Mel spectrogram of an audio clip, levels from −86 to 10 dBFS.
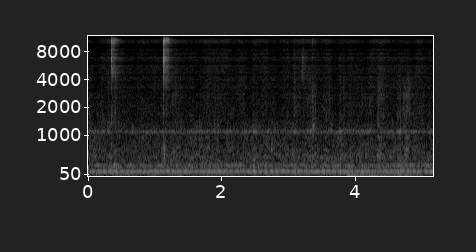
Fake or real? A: fake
